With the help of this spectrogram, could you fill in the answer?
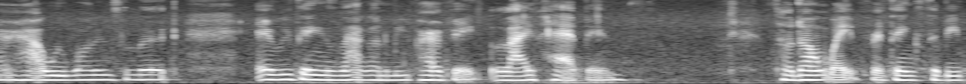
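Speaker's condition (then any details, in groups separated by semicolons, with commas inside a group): Cerebral palsy; spastic cerebral palsy from birth, lower body, tight muscles; now talking and breathing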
